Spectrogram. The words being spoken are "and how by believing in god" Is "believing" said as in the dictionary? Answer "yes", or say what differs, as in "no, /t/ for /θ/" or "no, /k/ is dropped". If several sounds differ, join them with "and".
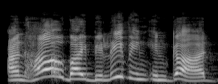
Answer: yes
